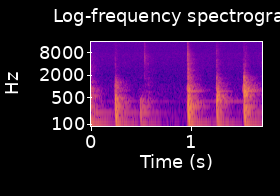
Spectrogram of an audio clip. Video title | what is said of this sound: Cello Maintenance | if you hear a very hollow sound then everything's fine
